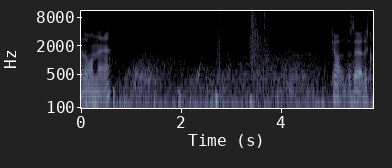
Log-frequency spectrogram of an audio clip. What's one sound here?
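Water churns and swirls in a low, muffled underwater rumble.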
